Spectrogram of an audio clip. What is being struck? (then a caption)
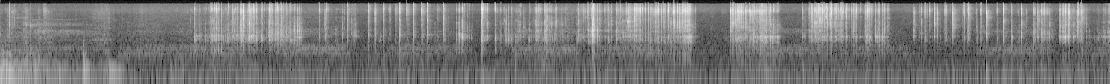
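Rhinestone-covered high-heeled shoe. Long acrylic nails scratch and tap the crystal surface of a pink rhinestone-covered Jimmy Choo stiletto pump. The result is bright, dry, crackly scraping in dense bursts with quick clicky taps, separated by brief pauses and with almost no low end.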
